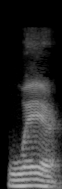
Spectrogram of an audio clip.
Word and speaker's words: where: Where, lembrem-se que não é pronunciado o último é aqui.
